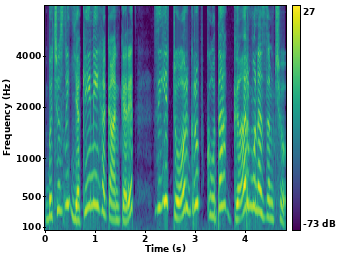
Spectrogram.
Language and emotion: Kashmiri, disgusted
